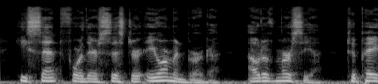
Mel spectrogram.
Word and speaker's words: Ermenburga: Ermenburga, pronounced Ermenburga, otherwise called Domneva, was married to Merwald, a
